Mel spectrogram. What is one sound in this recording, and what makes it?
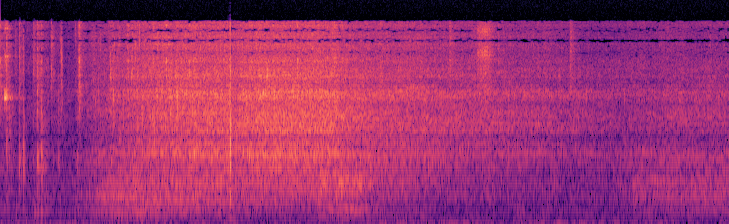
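A crowd applauds loudly, then the applause fades.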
